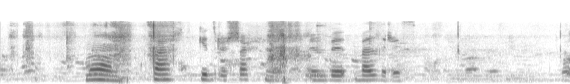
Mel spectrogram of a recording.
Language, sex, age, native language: Icelandic, male, 13, Icelandic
